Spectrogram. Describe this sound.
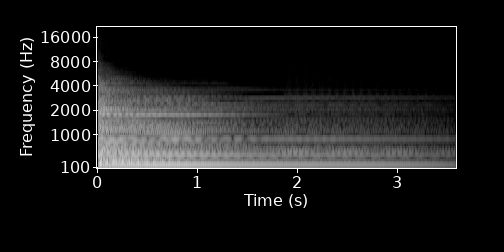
Another Piano riff 01
This is a simple piano riff that works quite well for timestretched dance piano stabs. It's a four note chord (F A C D) using the free DSK Acoustic Keys VST without any kind of effects and sequenced in Madtracker2.
I have found that if you add a low-pass filter, some creative EQ and reverb, this becomes a lovely lush texture as well.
